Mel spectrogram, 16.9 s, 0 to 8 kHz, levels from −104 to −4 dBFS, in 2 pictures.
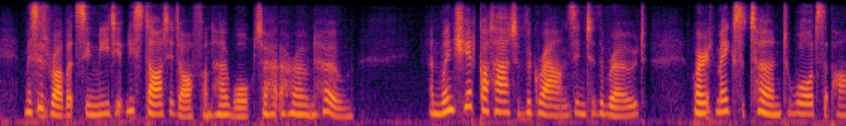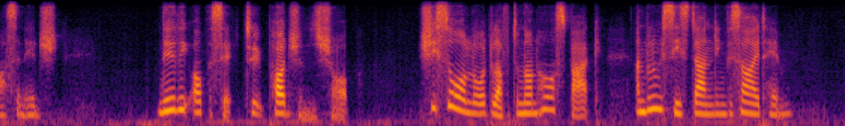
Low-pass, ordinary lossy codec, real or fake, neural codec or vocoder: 7.2 kHz; Opus, 24 kbps; fake; codec, 16 kHz, 0.5 kbps, X-Codec, HuBERT features, trained on LibriSpeech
